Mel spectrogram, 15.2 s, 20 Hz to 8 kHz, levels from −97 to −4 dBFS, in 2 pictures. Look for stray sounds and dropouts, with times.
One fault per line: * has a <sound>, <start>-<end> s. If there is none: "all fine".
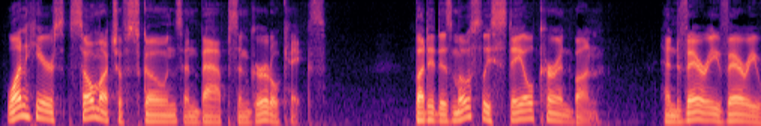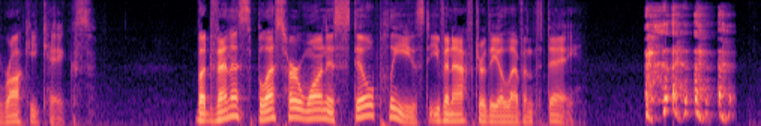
* has a laugh, 14.0-15.0 s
